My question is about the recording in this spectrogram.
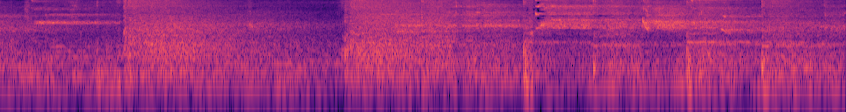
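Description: Badminton rally: rackets strike the shuttlecock with sharp cracks, two clearest past the middle, and players' shoes squeak briefly on the court floor.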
